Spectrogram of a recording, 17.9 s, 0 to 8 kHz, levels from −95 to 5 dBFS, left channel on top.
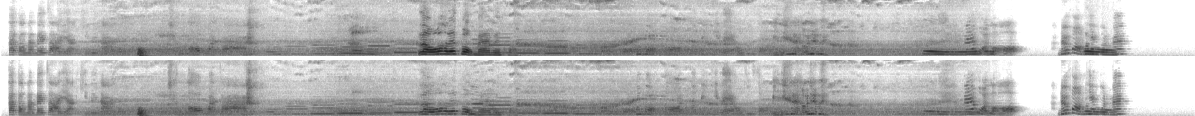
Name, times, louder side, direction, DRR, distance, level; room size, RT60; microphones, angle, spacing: voice 1, 0.1-1.8 2.5-4.0 6.2-6.3 7.0-7.2 9.5-12.4 14.1-15.3 15.9-16.8, right 3 dB, 55° right, 0.5 m, -31 dB
sound 1, 0.8-14.8, equal, 25° left, 1.0 m, -34 dB
Wind instrument woodwind instrument, 3.4-6.6 7.0-10.2, right 1 dB, ahead, 0.7 m, -34 dB
voice 2, 5.2-5.7 6.3-7.8 13.8-14.9 16.3-16.8, left 9 dB, 90° left, 0.3 m, -20 dB
3.0 x 2.7 x 2.3 m
head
